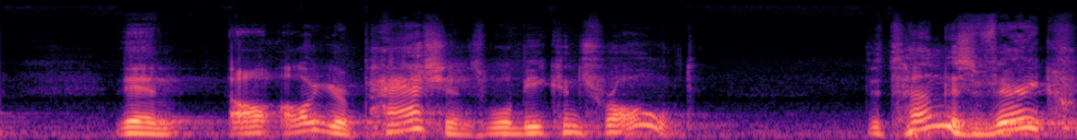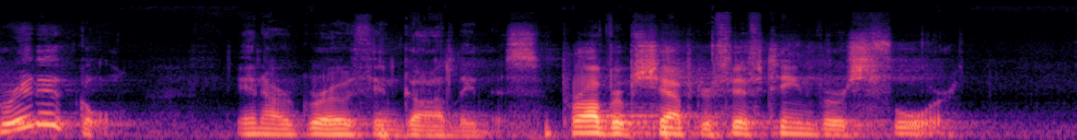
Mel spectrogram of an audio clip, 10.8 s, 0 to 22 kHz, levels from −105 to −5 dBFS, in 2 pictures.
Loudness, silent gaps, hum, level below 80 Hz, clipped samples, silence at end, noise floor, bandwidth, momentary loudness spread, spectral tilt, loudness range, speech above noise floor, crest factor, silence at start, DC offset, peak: -29 LUFS; none; none; -60 dBFS; under 0.1%; 0.6 s; -63 dBFS; 11.5 kHz; 14 LU; -7.5 dB/octave; 3 LU; 35 dB; 22 dB; 0.6 s; under 0.1%; -8 dBFS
